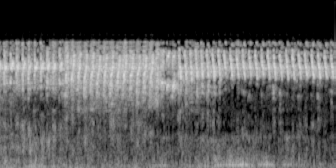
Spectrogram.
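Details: Training song of a competition lovebird: a dense, high, buzzing trill running without break, gradually steadier and more evenly pulsed toward the end.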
